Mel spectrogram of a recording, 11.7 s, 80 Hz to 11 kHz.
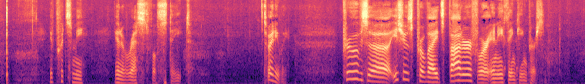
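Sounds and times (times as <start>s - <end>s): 
steady rain falling outside: 0.3s - 8.8s
speech: 1.0s - 3.9s, 5.3s - 5.8s, 6.9s - 11.0s.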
